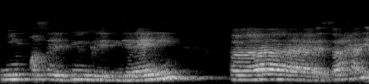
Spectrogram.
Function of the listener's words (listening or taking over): taking over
